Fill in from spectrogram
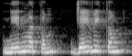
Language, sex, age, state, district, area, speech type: Sanskrit, female, 45-60, Karnataka, Shimoga, rural, spontaneous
